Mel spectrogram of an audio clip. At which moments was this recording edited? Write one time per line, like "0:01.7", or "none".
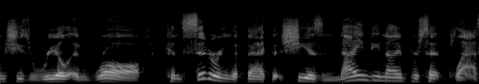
none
